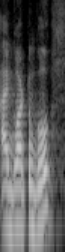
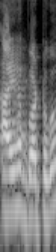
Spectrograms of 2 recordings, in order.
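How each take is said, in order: First: It is said fast, with 'have' dropped. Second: It is said in full, with 'have' pronounced. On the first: "थोड़ा सा speed में accent अगर बोलते हो तो" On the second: "लेकिन इसका मतलब है"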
